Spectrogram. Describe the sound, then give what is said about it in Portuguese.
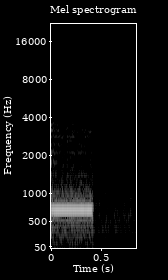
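A voicemail tone: one steady, mid-pitched beep lasting under half a second, sounding alone and then cutting off into silence. “Please leave your message after the tone.”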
